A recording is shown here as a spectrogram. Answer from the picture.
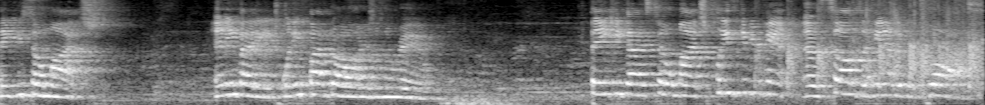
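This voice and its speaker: A high-pitched woman's voice at a fairly slow pace, with fairly even intonation, very even loudness, strong room echo and light background noise. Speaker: charity auctioneer. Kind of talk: charity auction paddle-raise calling. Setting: live event room, microphone. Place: hall.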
